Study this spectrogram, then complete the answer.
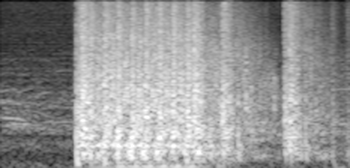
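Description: A squad opens fire in the World War II tactics game Burden of Command, a sudden loud burst of rifle and machine-gun volleys that runs for over a second, eases off, then resumes with a sharp second burst.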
